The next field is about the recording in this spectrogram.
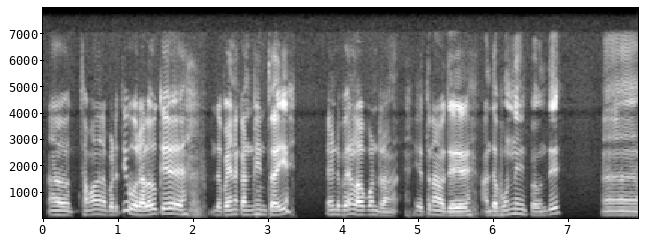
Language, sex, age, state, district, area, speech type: Tamil, male, 18-30, Tamil Nadu, Tiruvarur, urban, spontaneous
